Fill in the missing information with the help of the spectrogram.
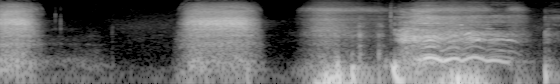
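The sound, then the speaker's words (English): A person performs loud, exaggerated sniffing: two sharp, airy sniffs with pauses between, then a longer run of snorting, voiced sniffs and breathy noises. “sniffing that bullshit.”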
